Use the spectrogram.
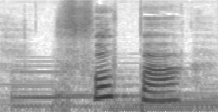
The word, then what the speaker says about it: faux pas: We say chassis to mean the frame of a vehicle, bourgeois to mean a person from the noble class, faux pas to indicate a tactless act, rendezvous to mean a meeting, à propos to say with regard to.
